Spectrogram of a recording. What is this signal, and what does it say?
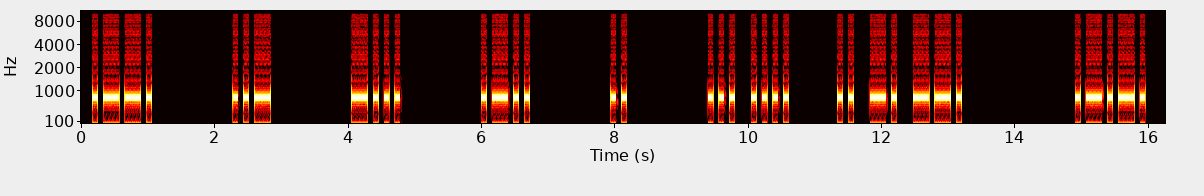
Morse code, heard as a keyed tone, about 15 wpm, 800 Hz. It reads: P U B L I SH ING <AR>
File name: Special INGs / Special INGs-mp3s / SlowToFaster ing @13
